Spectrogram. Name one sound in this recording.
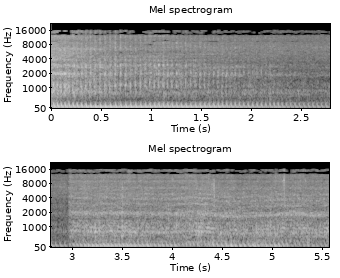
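Tyres crunch over loose gravel.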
